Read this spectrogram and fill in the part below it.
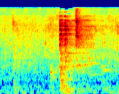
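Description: Prawns drop into hot oil with confit garlic and cayenne. A soft simmer jumps into a brief burst of sizzling and stirring, then settles back to a quiet fry, close by with no talk.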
